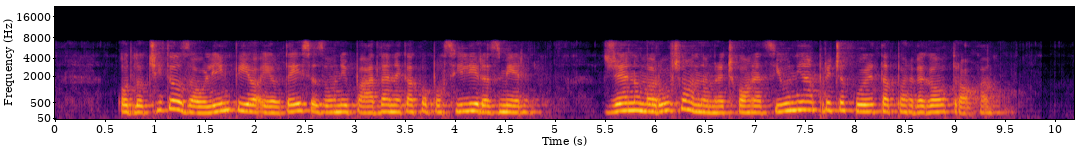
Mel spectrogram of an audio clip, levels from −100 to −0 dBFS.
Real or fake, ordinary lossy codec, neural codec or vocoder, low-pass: fake; none; codec, 16 kHz, 4.8 kbps, FACodec; 7.2 kHz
